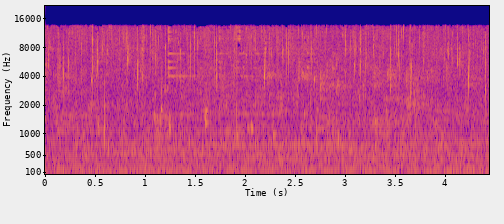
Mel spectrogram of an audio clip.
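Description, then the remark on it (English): Urine splashes steadily into a champagne glass set at the feet of a man urinating at a urinal in a gents' toilet, a continuous stream of liquid with small bright drips and spatters throughout, and no voices. “As Gangster urinates, some of the urine splashes into his champagne glass.”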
